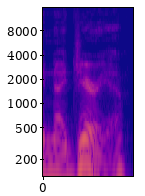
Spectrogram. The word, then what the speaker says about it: Niger: But are there Anglo people who will just say Niger? Like people who are pronouncing it wrong. Okay. Good to know. You can say Nigeria, which is a neighboring country. Sure. But Niger is how Niger is pronounced.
